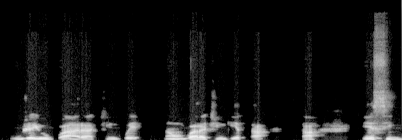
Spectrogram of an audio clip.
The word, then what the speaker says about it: Guaratinguetá: Nesse caso, a guara tingu guarating não, guaratingá.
